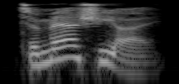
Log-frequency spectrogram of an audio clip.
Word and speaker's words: Tamashii: Tamashii. Tamashii. You know what that reminds me of? Yes. Big Hero 6. Oh yeah, Tamashii.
